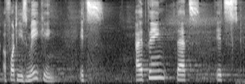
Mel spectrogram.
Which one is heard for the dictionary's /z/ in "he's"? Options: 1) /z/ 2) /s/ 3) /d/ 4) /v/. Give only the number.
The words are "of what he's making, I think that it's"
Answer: 1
